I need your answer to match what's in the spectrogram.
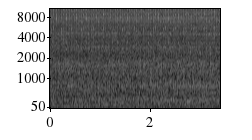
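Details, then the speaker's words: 2014 Ford Explorer 3.5L after pulsing the bank 2 exhaust oil control valve freed the stuck phaser (IDS VCT exhaust actual 0.1 to 0.3 degrees): steady idle with an even hiss, no stumble or knock; running fine, still needs a new oil control valve. "So it's running fine now. That was a quick, simple diagnosis."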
